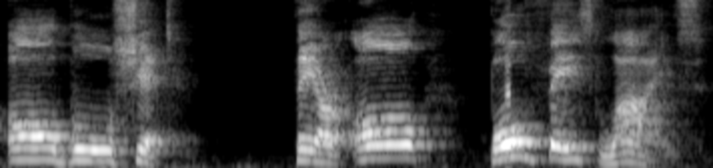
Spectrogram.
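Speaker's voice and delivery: loud, slow and furious; angry outburst. Real, not acted. Ranting at the governor, loud and furious. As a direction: slam each word down hard. Angry rant against lies.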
